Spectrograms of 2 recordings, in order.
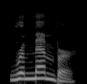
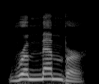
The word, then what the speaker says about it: remember: Remember. The second syllable is stressed. Remember. Repeat.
